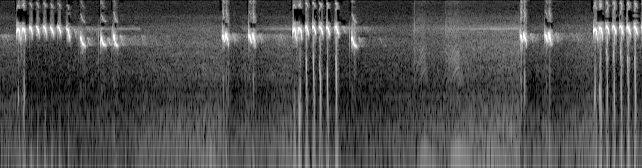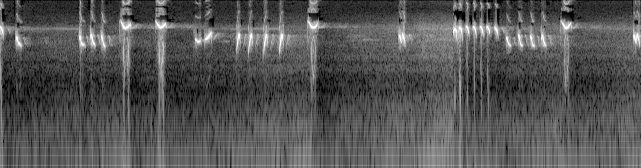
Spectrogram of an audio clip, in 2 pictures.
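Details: King konin lure song for trapping birds: high chirp bursts, repeated bright trills and sharp upswept notes over a steady low hum in the background.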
